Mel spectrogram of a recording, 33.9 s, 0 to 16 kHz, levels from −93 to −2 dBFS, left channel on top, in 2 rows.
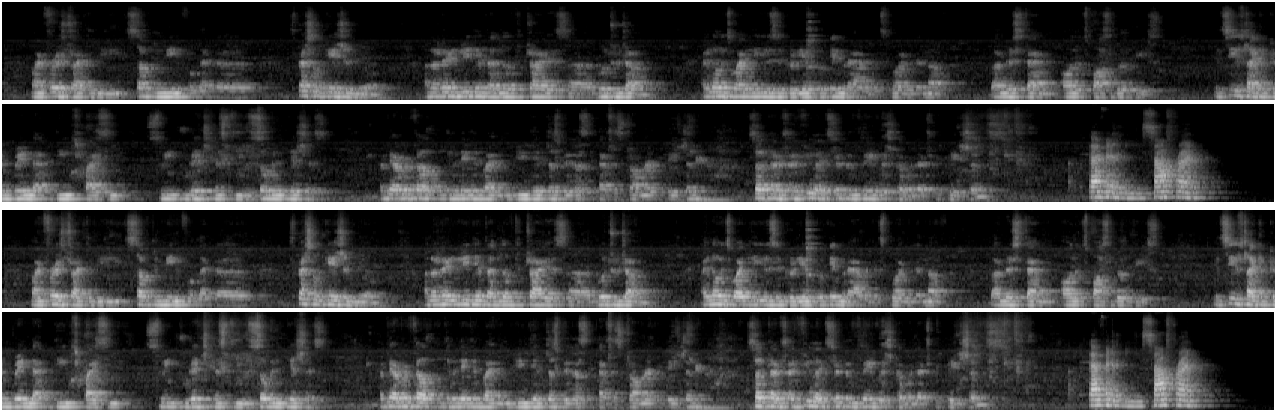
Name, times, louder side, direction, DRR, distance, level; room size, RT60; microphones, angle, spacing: voice 1, 0.4-3.3 4.0-5.0 5.6-8.6 9.3-12.5 13.2-15.4 16.2-18.6 18.9-21.2 22.0-26.6 26.9-30.6, right 2 dB, 85° right, 0.5 m, -32 dB
voice 2, 31.5-32.8, right 3 dB, 35° right, 0.5 m, -28 dB
4.9 x 2.1 x 2.6 m
head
